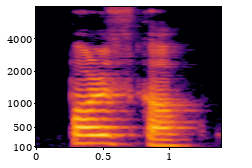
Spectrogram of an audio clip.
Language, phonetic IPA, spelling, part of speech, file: Polish, [ˈpɔlskɔ], Polsko, noun, LL-Q809 (pol)-Polsko.wav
